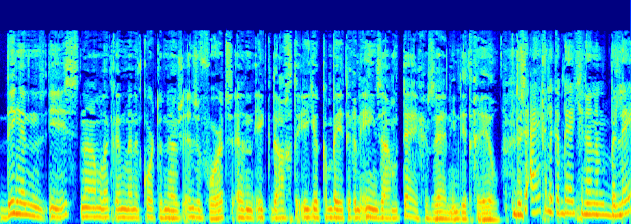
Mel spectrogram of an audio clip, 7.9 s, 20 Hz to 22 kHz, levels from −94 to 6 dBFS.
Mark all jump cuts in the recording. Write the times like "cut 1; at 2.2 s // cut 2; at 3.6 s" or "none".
none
